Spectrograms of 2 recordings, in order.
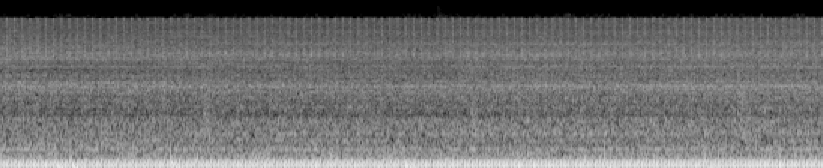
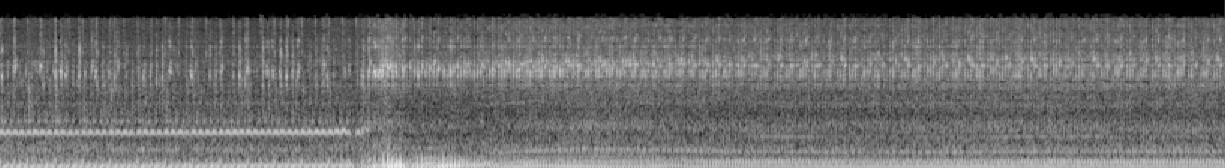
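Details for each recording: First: Daihatsu engine after replacing the alternator bearing and a bent belt pulley: steady, even idle drone with no whine or chatter from the front, alternator charging properly; normal idle. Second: Daihatsu engine at idle: steady whirring drone from rough alternator bearings; the belt had recently shredded; fixed by repairing the alternator bearing.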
